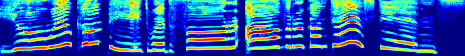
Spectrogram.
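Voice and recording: A put-on character voice, shrill and extremely high in pitch. It moves at a very slow pace.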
